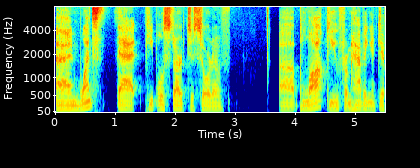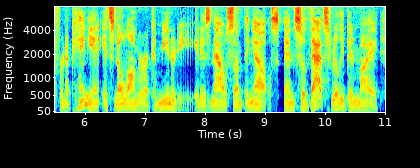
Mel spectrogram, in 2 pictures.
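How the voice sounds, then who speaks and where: The background is quiet, and this is an ordinary speaking voice. It moves at a moderate pace with ordinary pitch variation. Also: man, fairly low pitch for a man. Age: 60s. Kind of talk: casual chat.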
